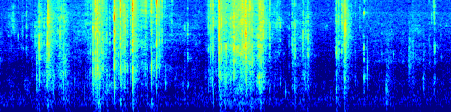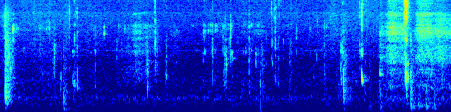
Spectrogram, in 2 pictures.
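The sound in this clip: Chewing and crunching on a sugary blue candy, with many soft bites and crunches in irregular clusters and some light wrapper crinkling, all faint.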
